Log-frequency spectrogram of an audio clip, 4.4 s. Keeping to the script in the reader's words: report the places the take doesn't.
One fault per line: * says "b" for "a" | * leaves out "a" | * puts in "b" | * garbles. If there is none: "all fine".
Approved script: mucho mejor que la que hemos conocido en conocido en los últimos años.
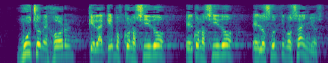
all fine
